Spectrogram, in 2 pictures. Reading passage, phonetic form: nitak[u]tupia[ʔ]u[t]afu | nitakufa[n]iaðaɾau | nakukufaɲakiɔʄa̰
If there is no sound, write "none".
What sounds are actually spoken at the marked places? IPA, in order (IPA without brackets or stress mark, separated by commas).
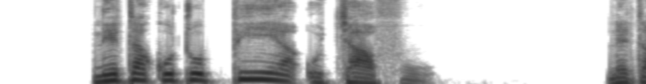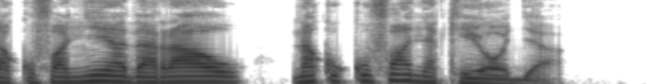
u, ʔ, t͡ʃ, ɲ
